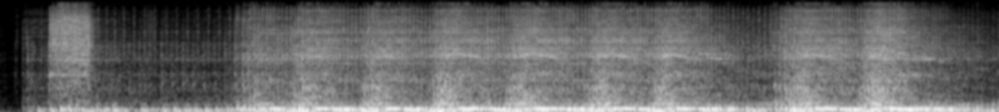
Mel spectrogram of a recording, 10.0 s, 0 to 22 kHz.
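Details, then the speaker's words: 2022 Honda CG125 motorcycle starting and idling: light quick top-end tick about four per second; mechanic attributed it to cam gear, cam chain tensioner needs adjusting. "ये मैकेनिक के पास गए और जाके इन्होंने आवाज़ चेक कराई, वो बोल रहे थे कि इसकी केम गरारी की आवाज़ है।"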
